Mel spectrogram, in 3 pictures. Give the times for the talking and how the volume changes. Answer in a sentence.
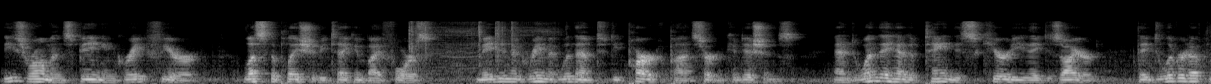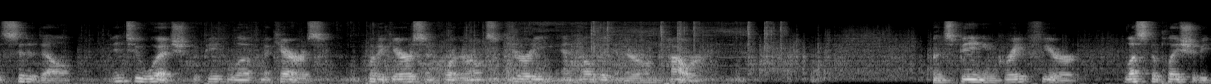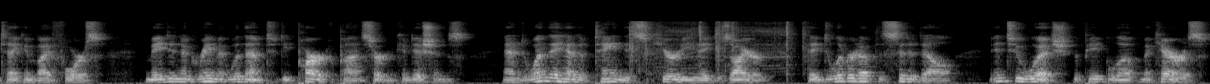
You can hear the talking from 0.0 to 19.1 s, at a steady volume; and from 21.4 to 36.2 s, at a steady volume.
